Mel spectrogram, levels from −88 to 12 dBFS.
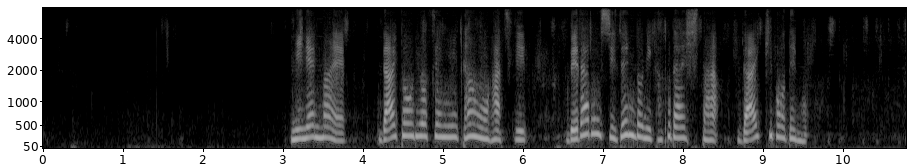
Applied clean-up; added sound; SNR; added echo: neural separator model SepFormer DNS4.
